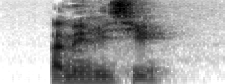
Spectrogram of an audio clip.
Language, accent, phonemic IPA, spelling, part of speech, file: French, France, /a.me.ʁi.sje/, américié, adjective, LL-Q150 (fra)-américié.wav
- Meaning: Relating to, or containing americium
